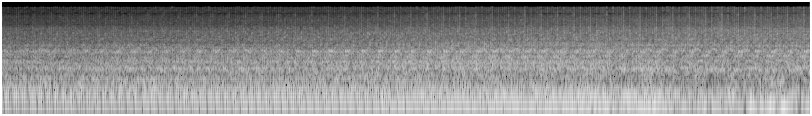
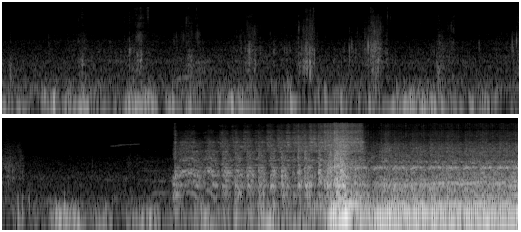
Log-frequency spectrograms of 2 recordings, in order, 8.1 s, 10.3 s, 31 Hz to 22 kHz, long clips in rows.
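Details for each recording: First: 2001 Ford F250 7.3 Powerstroke diesel, after alternator replacement following battery issues: steady diesel idle with even clatter at constant speed, no misses or stray knocks; engine running normally. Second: 2001 Ford F250 7.3 Powerstroke diesel, before an alternator swap, batteries reading about 38 with loose connections: slow, labored cranking with faint ticks about three per second for several seconds, then it catches and runs loud; hard start from weak batteries.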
